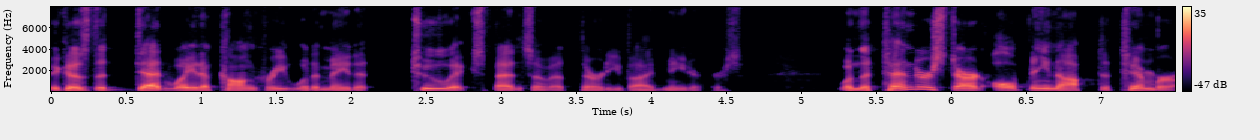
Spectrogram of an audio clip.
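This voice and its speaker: Speaking with an Atlantic Canadian accent, a man at medium pitch uses lively intonation and a moderate pace, recorded with a dry, close sound with no echo against a quiet background. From Atlantic Canada, New Brunswick (Albert County). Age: 60s. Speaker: timber bridge engineer. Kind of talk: webinar presentation.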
